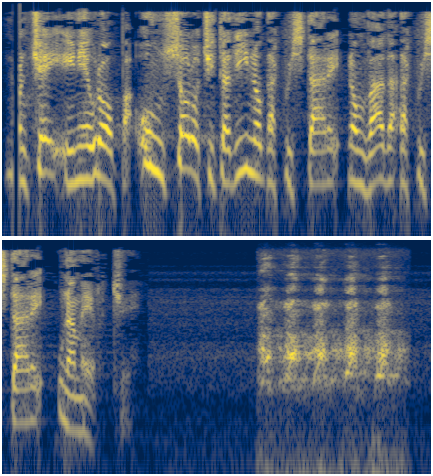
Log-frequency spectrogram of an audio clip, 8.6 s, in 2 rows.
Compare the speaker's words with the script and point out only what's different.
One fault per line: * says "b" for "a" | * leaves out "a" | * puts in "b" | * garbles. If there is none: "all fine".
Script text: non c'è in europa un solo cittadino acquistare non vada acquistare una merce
all fine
